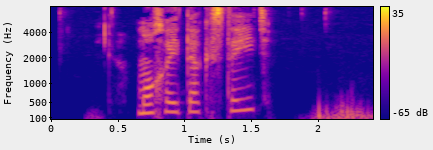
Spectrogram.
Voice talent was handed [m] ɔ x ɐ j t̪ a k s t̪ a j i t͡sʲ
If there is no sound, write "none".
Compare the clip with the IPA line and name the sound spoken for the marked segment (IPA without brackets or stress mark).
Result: m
